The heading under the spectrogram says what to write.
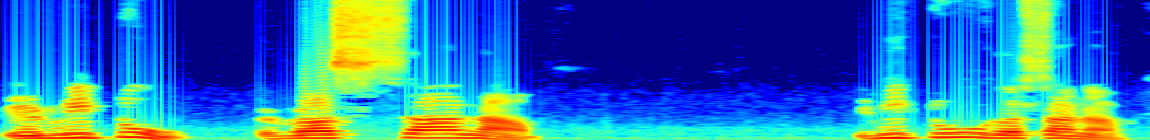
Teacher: जो ऋ स्वर है उसका उच्चारण स्थान जो है वो मूर्धा है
